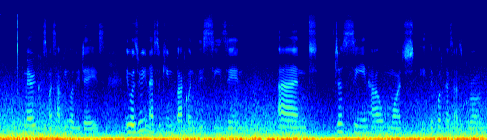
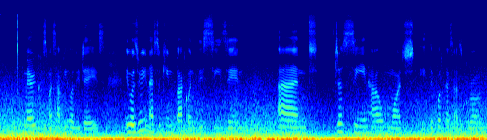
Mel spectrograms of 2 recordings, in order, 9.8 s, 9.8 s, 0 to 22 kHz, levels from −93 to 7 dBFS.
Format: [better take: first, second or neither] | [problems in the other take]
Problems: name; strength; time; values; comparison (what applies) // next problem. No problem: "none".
neither | low rumble; loud; throughout; as loud as the speech; the same in both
